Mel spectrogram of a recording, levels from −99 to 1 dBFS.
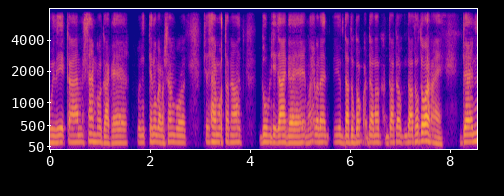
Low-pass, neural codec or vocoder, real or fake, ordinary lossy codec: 7.2 kHz; codec, 24 kHz, 0.9 kbps, WavTokenizer, medium music audio release; fake; none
